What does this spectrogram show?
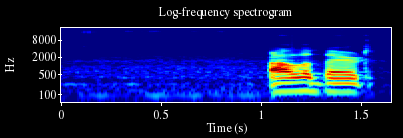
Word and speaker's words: Alibert: In 1930, Fogarasi, Alibert, I was saying it wrong, I said Albert before, I think it's Alibert.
